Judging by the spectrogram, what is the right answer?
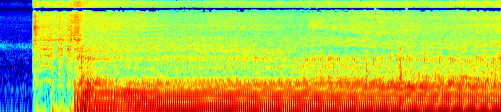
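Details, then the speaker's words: VW Tiguan started by a newly installed remote start. A brief crank and quick catch with a short rev, then a smooth, even idle settling steadily; the engine starts and runs normally. "open our door get in cars running if I touch the brake it's gonna kill it so don't touch the brake yet unless you want to shut it off or okay turn it on don't try and start it"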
